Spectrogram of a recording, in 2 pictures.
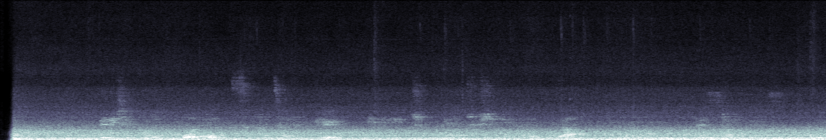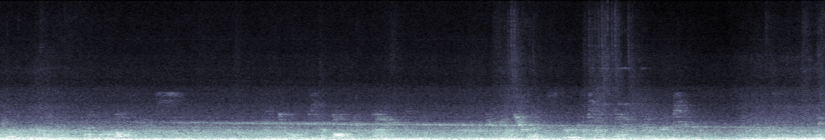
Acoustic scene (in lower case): subway train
